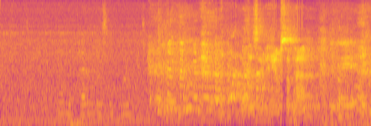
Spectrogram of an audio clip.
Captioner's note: laughs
